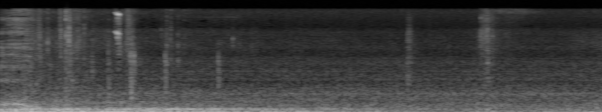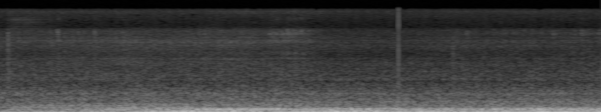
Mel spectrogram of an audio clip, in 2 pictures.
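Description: Car engine and road noise heard from inside the cabin while driving slowly through residential streets: a steady low hum that eases off about four seconds in, then picks up again as the car gets going.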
